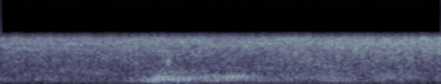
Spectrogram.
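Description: Steady background noise inside a shop, with a brief faint voice in the background about a second in.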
